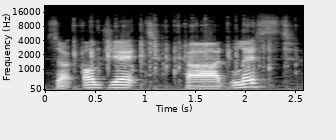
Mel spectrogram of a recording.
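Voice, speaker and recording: A man's voice: medium pitch, extremely slow, faint music behind. A man streaming himself writing code, talking casually through each step with dry, slightly sarcastic asides. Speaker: streamer and software developer. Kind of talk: live coding commentary.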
